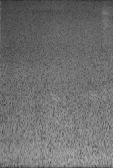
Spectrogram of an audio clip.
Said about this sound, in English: It's a little seawater pool on the north end of Maroubra Beach. There's just rock formations everywhere, waves throwing themselves over them and gushing down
